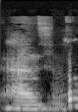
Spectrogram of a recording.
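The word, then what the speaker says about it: answer: প্রশ্ন করা, তারপর হচ্ছে অ্যান্সার উত্তর দেওয়া, হেল্প, অ্যান্সার না আনসার? ক্যান্সার দুইটা উচ্চারণ করতে অ্যান্সার। পারেন, ক্যান্সার হ্যাঁ, দুইটা উচ্চারণ করা যায়, প্রনাউন্সিং দুই ভাবেই বলা যায়, এটা অ্যান্সারও বলতে পারেন আবার আনসারও বলতে পারেন।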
